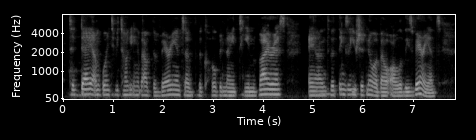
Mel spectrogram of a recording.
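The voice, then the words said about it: Raspy voice, mild laryngitis. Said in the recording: “lost my voice ... a bit of a mild case of laryngitis ... a bit of a raspier tone”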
